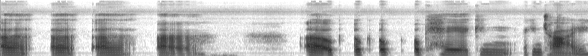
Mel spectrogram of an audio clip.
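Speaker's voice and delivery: mock choked-up frozen stammer. Speaker retells freezing up when told to try: retelling a choked-up freeze. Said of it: "my throat like closing up".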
